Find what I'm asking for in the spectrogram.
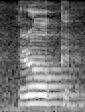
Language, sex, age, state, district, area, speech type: Sindhi, female, 60+, Maharashtra, Mumbai Suburban, urban, read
